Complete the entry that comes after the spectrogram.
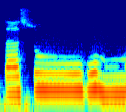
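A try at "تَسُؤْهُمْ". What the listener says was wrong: Tasuhum ada hamzah tu.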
